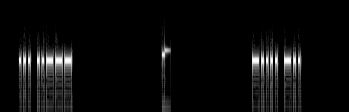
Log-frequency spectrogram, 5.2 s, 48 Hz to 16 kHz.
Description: Morse code, heard as a keyed tone, about 36 wpm, 700 Hz. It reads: S2 6D
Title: Single-Letter Single-Number 35wpm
